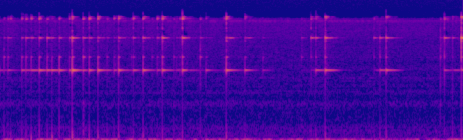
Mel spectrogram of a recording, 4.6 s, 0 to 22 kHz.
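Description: A candle in a jar is tapped repeatedly, producing quick, bright clinking taps with a chime-like ring near 2.8 kHz and a higher glint above it. Each tap decays quickly, with soft low thuds underneath.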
